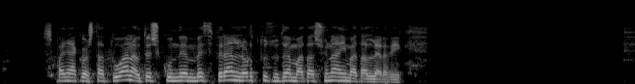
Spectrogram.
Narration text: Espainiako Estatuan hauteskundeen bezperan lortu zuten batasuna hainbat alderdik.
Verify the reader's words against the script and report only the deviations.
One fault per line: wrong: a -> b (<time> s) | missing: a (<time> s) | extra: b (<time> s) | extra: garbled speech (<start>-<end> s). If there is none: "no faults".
no faults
